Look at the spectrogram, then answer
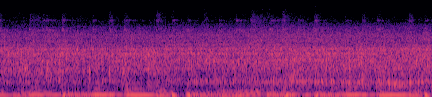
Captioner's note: oil sizzles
